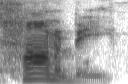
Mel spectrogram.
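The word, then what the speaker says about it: Honobia: i a it looks like hobia but it's pronounced Hanabi it's kind of like if you look at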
